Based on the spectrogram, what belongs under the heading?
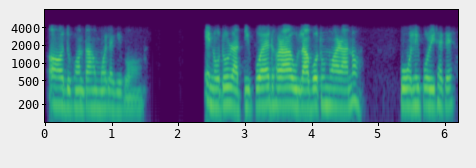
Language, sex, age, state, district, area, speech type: Assamese, female, 30-45, Assam, Charaideo, rural, conversation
